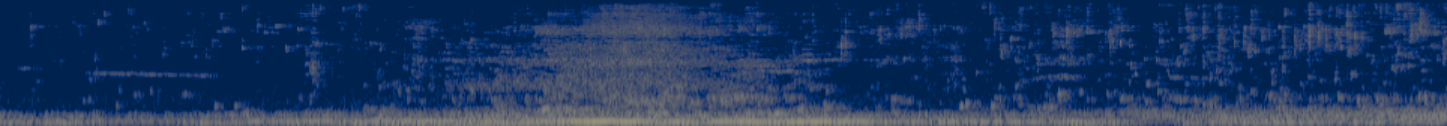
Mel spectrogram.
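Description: Water running and trickling over a steady low hum, swelling into a louder rush of water about four seconds in.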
